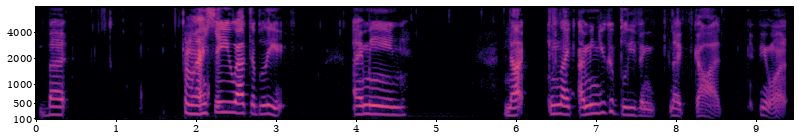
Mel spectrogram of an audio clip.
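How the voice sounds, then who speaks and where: A woman's voice: medium pitch, lively intonation, measured pace, creaky, long pauses, darkish tone, no echo. A woman vlogging casually into a microphone, goofy and rambling with frequent self-interrupting asides. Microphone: desk microphone.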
